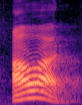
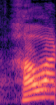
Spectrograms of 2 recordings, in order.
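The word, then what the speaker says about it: hour: an honest man অ্যান আওয়ার এক ঘন্টা আওয়ার হাওয়ার নয় আওয়ার এন আওয়ার এক ঘন্টা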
